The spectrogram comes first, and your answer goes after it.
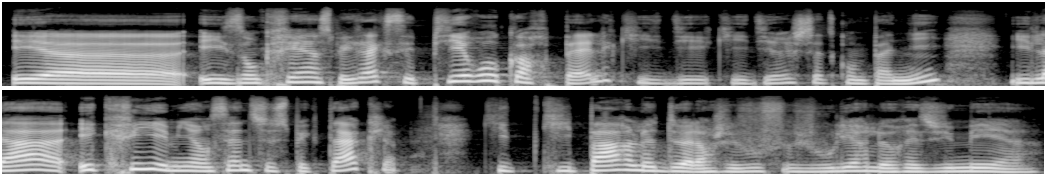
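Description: A woman's voice: lowish voice, fairly quick. A woman in her thirties from France, a radio theatre columnist chatting casually with many fillers and restarts. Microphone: studio microphone.

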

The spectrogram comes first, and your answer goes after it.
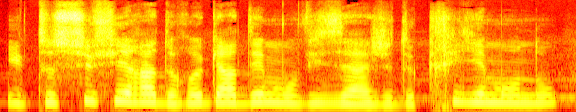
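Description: A woman's voice: medium pitch, steady tone, fairly quick, mellow, close to an everyday voice. Woman doing a young storybook sea princess, scared and begging, lifted voice. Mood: solemn.

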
